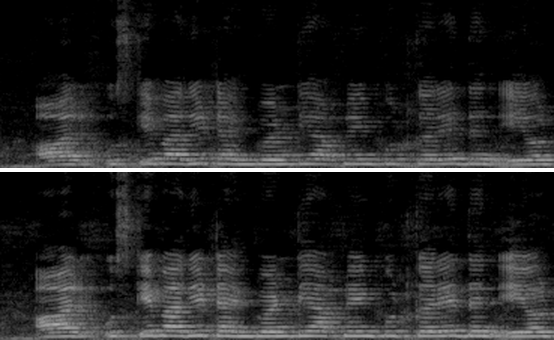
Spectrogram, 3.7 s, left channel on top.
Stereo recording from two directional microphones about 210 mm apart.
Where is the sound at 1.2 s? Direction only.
40° right (ahead or behind).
